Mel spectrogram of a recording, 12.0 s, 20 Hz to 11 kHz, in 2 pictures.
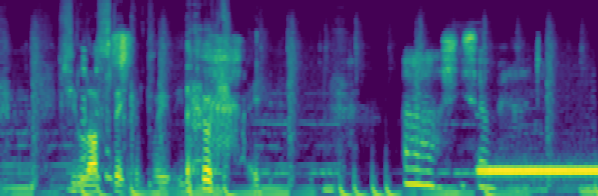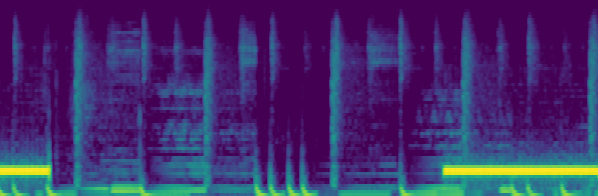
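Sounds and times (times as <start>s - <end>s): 
laughter: 0.0s - 3.5s
speech: 0.7s - 5.9s
steady phone dial tone: 4.9s - 6.5s, 10.4s - 11.9s.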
